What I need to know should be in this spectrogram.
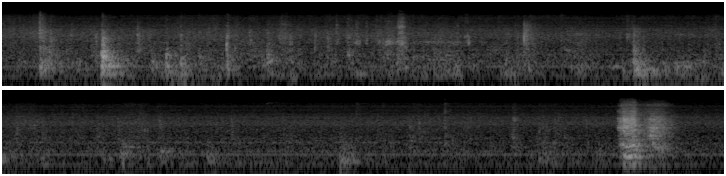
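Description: Objects clink and knock on a table.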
